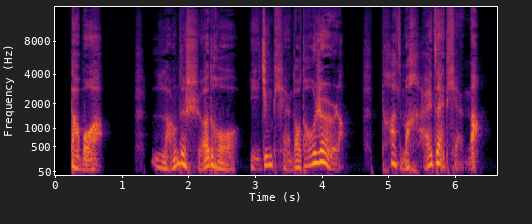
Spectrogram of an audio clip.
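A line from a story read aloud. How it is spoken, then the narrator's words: Whispered question. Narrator (Chinese): 悄声问老冯头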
